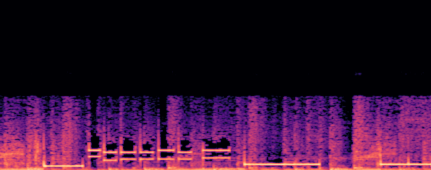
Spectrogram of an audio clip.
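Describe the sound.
Touch-tone keypad dialing to send a contract by fax: a long steady tone, then a quick run of many short two-pitched key beeps, followed by two more sustained tones, all loud over a dense background hum.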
